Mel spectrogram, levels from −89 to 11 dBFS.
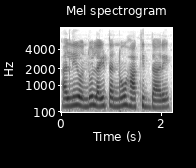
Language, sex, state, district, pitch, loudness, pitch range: Kannada, female, Karnataka, Bangalore, 235 Hz, -15 LUFS, 220-250 Hz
